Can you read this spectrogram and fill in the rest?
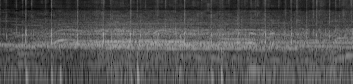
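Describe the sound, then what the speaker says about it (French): A large crowd at a political rally for Maurice Kamto in Cameroon claps and cheers loudly, dense applause with whoops and shouts filling the space continuously. "que je vous demande d'applaudir très fort."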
